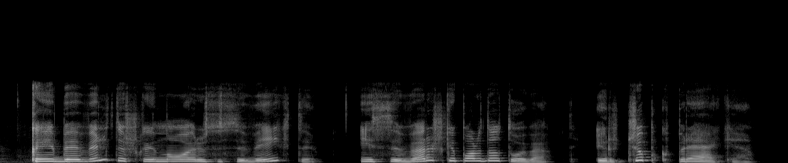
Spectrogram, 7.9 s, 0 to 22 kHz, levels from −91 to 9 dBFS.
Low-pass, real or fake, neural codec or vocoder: 10.8 kHz; real; none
